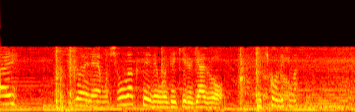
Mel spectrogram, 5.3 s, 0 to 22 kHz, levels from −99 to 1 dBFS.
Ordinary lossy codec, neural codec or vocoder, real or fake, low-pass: AAC, 16 kbps; none; real; 7.2 kHz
